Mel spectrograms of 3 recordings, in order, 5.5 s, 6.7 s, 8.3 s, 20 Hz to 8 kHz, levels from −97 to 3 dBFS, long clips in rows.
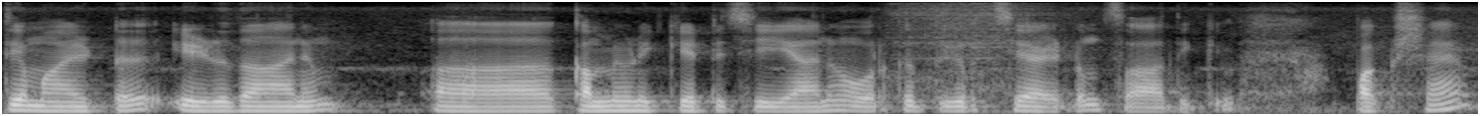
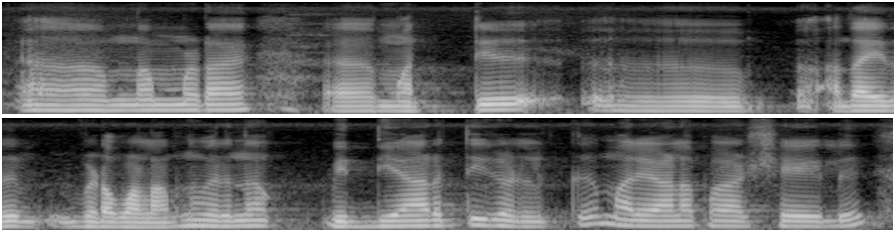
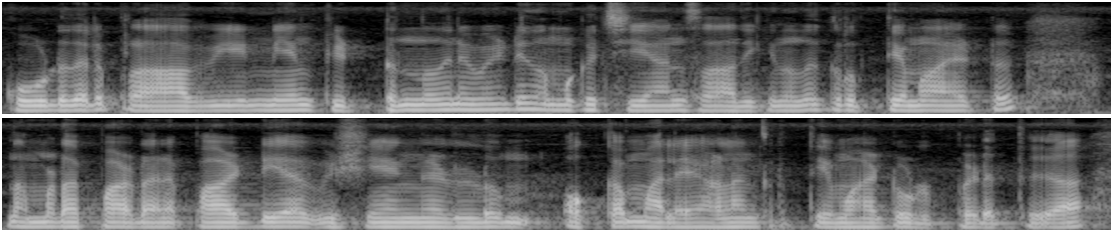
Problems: none marked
